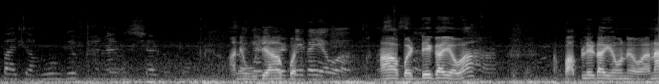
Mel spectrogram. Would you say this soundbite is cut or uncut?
uncut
